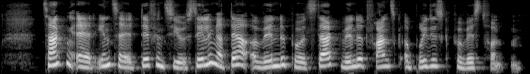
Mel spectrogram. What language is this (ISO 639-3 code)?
dan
